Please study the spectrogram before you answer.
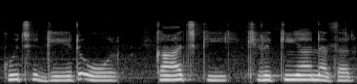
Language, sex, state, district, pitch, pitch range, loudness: Hindi, female, Madhya Pradesh, Bhopal, 205 Hz, 190-220 Hz, -17 LUFS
